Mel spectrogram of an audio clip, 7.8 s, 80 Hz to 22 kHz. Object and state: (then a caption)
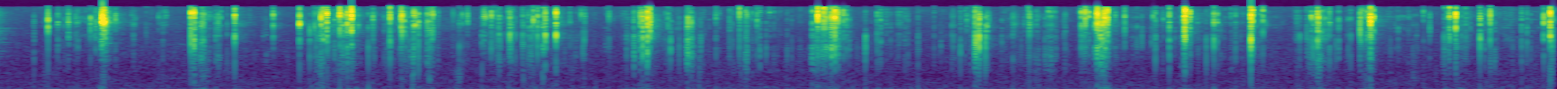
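Acrylic press-on nails clicking together. Long decorated acrylic press-on nails of hard plastic with raised 3D charms are interlocked between the fingertips of both hands, so the nails click and scratch against each other. A quick, irregular run of bright, dry clicks and brief scratchy rasps is heard, each snapping off almost instantly with little low-end body.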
